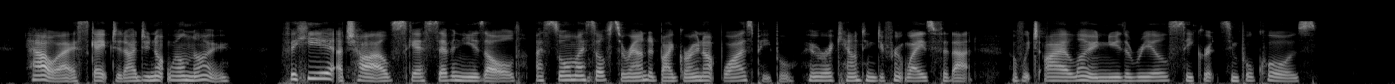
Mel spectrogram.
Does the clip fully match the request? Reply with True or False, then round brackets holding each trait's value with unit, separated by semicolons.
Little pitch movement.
True (2.3 semitones)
